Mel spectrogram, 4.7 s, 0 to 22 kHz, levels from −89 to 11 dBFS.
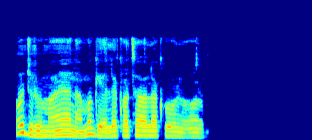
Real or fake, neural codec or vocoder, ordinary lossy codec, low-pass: real; none; none; 7.2 kHz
